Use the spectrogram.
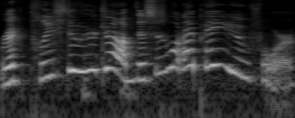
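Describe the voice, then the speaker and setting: Put-on character voice from a woman, pitch extremely high, very wide pitch swings, pace moderate. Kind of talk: controlled, restrained anger. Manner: calm, through gritted teeth.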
